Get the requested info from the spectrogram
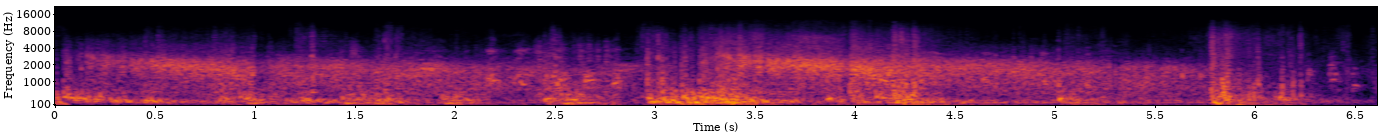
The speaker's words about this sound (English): Instead of music, a pair of gunshots ring out.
